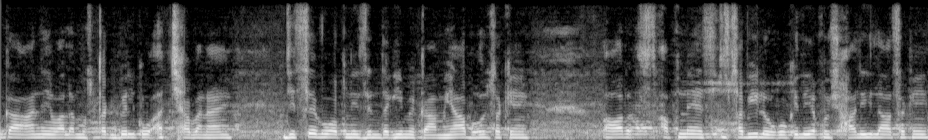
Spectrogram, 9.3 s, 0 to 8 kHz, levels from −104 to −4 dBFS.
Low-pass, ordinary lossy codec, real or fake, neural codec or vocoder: none; none; fake; codec, 16 kHz, 8 kbps, FreqCodec, larger model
